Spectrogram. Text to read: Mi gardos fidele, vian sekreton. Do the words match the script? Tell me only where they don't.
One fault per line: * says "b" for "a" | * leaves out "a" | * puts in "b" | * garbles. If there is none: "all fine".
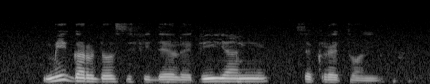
all fine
